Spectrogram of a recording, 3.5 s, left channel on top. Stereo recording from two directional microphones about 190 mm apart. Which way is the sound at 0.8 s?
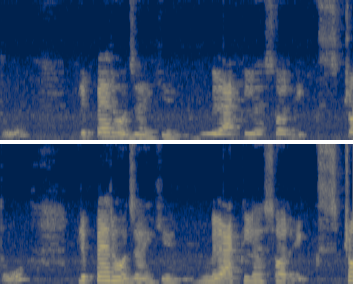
60° right (ahead or behind).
